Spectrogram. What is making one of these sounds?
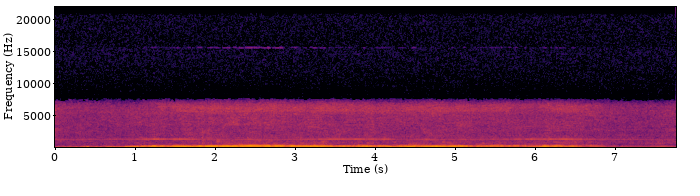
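A man talks calmly and close into a microphone.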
